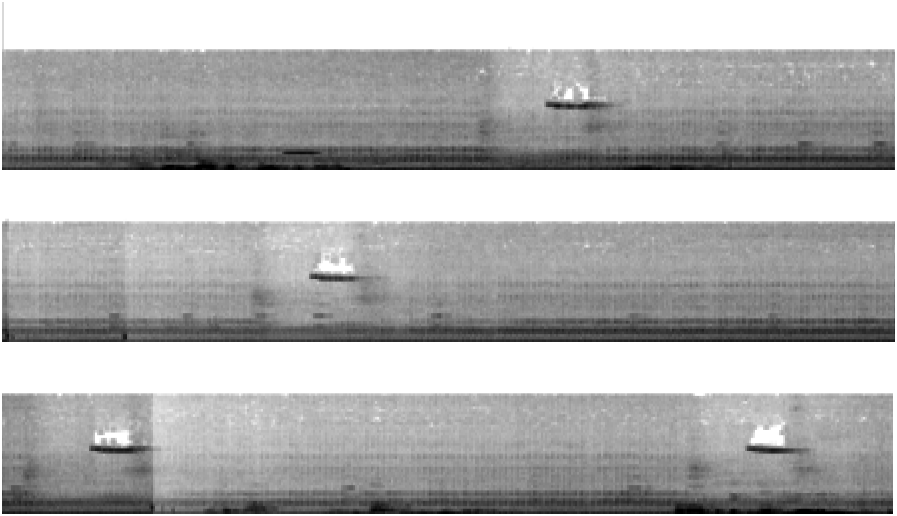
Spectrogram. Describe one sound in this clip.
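A newborn baby cries close by.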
